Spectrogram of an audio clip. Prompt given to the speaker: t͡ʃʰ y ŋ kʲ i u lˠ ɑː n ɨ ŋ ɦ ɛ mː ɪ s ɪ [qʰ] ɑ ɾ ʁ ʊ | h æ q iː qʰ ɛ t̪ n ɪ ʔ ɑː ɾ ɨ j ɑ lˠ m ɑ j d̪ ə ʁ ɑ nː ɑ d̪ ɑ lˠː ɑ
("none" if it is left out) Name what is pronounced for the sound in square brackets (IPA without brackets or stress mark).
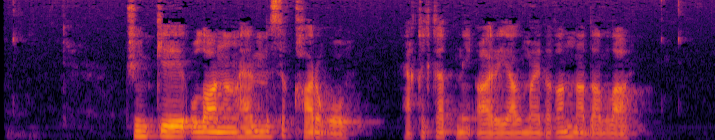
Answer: qʰ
